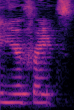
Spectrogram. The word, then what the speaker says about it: Euphrates: So he fled with all he had, crossed the Euphrates River, and is that how you say it?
